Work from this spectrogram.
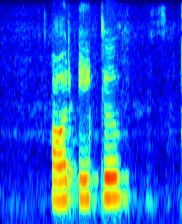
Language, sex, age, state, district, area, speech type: Hindi, female, 18-30, Madhya Pradesh, Chhindwara, urban, spontaneous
